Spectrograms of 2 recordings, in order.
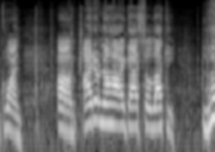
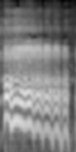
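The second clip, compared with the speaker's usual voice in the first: laughing; 6 dB louder than usual. Real, not acted. Laughing after evil voice.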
